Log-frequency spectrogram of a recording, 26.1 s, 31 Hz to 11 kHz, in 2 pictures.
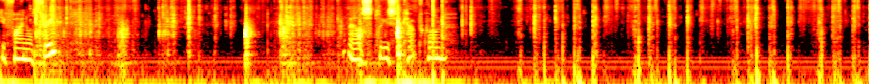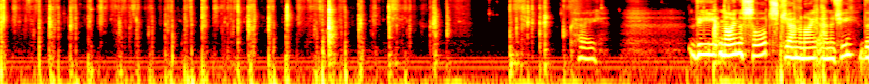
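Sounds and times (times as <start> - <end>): cards being shuffled: 0.4 - 20.1, 20.7 - 21.6, 23.7 - 26.0.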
